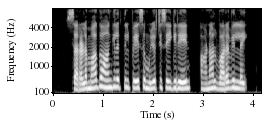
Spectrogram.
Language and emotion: Tamil, sad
